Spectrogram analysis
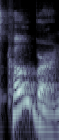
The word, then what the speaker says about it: Cockburn: it coburn lex um only a guy named cockburn would tell you i don't know it's coburn yeah it's coburn that's the normal pronunciation for that name the people that are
